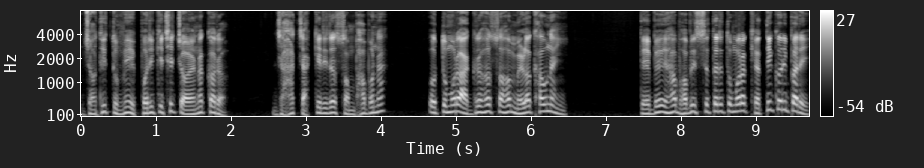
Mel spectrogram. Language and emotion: Odia, fearful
